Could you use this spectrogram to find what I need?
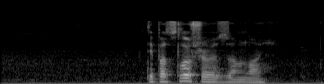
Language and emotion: Russian, neutral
